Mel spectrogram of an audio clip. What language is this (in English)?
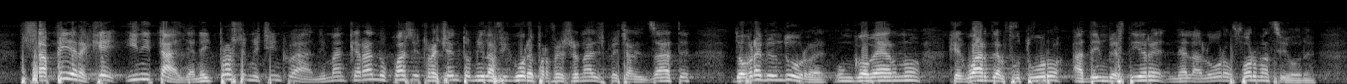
Italian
